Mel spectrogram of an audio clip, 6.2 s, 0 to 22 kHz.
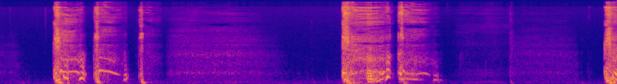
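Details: Adult woman in a 4 a.m. coughing attack, tagged barking cough and wheezing: two clusters of forceful coughs with noisy, rasping breaths drawn in between.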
